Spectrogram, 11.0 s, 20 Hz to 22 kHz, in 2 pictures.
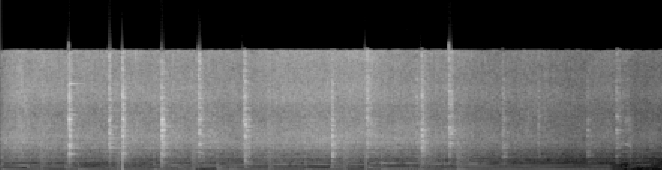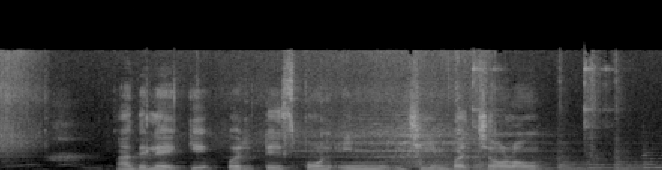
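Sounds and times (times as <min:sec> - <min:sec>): onions sizzling in a pot: 0:00.0 - 0:05.9, 0:07.1 - 0:09.7
spatula scraping a pot: 0:07.9 - 0:09.6.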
